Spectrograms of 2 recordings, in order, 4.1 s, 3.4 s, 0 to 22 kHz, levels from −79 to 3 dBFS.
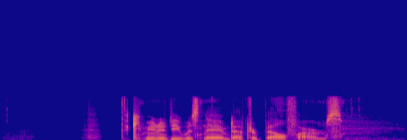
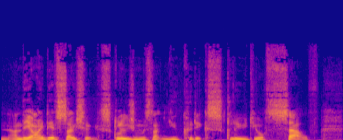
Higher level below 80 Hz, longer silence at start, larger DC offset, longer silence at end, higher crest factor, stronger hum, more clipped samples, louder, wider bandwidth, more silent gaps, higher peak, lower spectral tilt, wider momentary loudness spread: second, -64 dBFS vs -50 dBFS; first, 0.9 s vs 0 s; neither; first, 0.45 s vs 0 s; first, 26 dB vs 18 dB; neither; neither; second, -30 LUFS vs -19 LUFS; second, 7.2 kHz vs 16 kHz; first, 1.04-1.19 s vs none; second, -6 dBFS vs 0 dBFS; about the same, -3.5 dB/octave vs -4.5 dB/octave; about the same, 5 LU vs 7 LU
